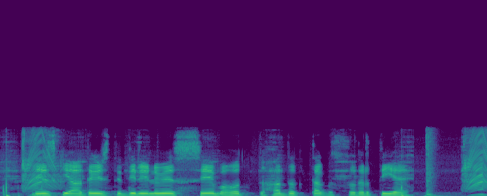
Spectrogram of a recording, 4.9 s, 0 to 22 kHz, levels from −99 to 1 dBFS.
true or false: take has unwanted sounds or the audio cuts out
true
